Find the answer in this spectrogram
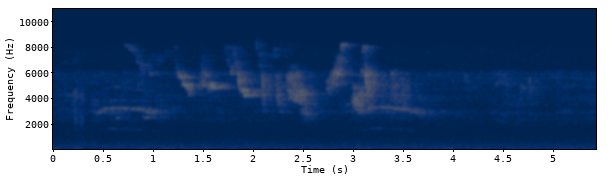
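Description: A small bird singing: a quick run of high chirps, each sliding down in pitch, from about a second in to about three and a half seconds in.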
